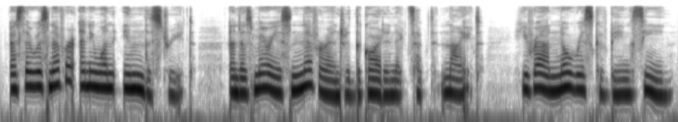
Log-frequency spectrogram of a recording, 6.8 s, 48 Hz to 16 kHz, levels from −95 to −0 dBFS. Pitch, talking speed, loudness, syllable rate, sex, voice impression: 210 Hz, 230 wpm, -15 LUFS, 5.9 syllables/s, female, feminine, slightly young, clear, fluent, intellectual, calm, elegant, slightly sweet, sharp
